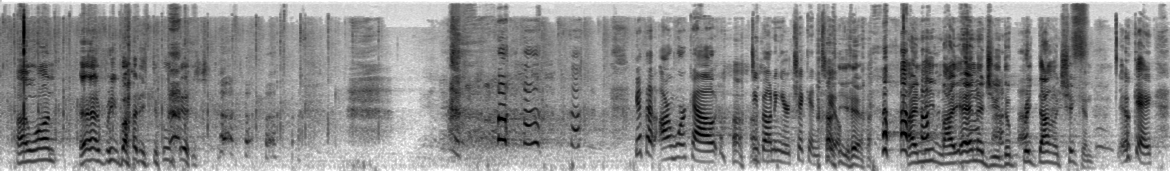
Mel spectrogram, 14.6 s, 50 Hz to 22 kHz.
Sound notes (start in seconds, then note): 5.5 laughter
